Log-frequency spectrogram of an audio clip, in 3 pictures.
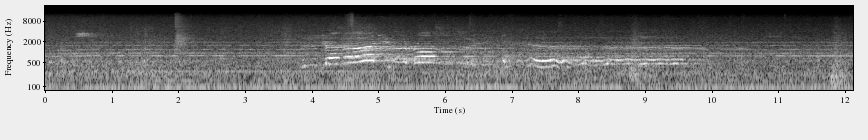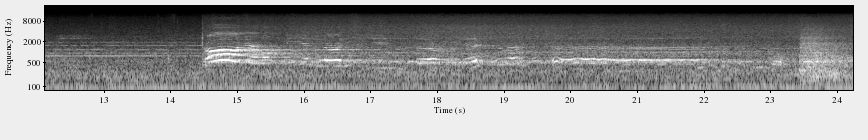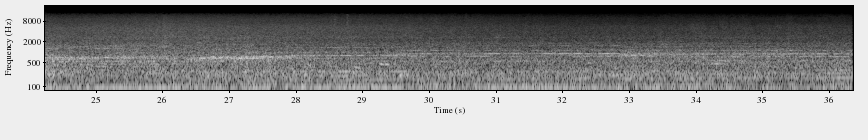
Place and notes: Muezzin of Kalenderhane Camii, Slowing down the rush
Afternoon ezan from this old mosque hidden behind decrepit city walls in Fatih. The muezzin is singing with a miraculous slowliness and procrastination, hereby countering the citys ubiquious rush.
